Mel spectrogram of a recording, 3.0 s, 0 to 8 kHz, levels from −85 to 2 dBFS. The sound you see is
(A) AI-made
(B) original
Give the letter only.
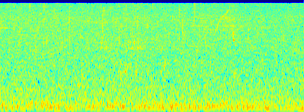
B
